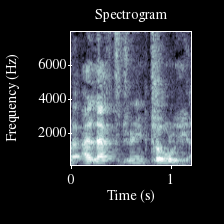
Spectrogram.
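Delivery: normal talking voice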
